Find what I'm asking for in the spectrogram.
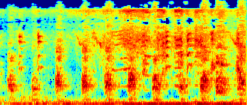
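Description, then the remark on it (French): A crowd of chickens clucking busily at a poultry farm near a river, raised as live food for African rock pythons: many short overlapping clucks in a steady rhythm over a low constant rumble, with no voices. “Pas loin de la rivière, il y a une ferme d'élevage de volailles qui sert de nourriture aux pitons de Seba, dit pitons d'Afrique.”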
